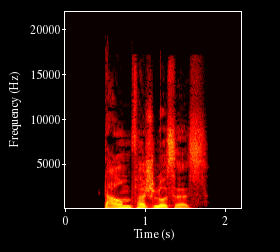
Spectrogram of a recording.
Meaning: genitive singular of Darmverschluss
- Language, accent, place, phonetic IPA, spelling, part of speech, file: German, Germany, Berlin, [ˈdaʁmfɛɐ̯ˌʃlʊsəs], Darmverschlusses, noun, De-Darmverschlusses.ogg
